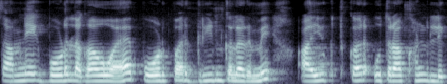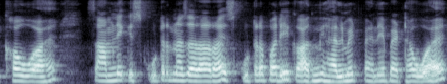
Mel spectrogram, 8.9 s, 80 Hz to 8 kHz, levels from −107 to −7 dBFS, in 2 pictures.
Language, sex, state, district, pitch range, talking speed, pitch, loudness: Hindi, female, Uttarakhand, Tehri Garhwal, 205-225 Hz, 215 wpm, 210 Hz, -20 LUFS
